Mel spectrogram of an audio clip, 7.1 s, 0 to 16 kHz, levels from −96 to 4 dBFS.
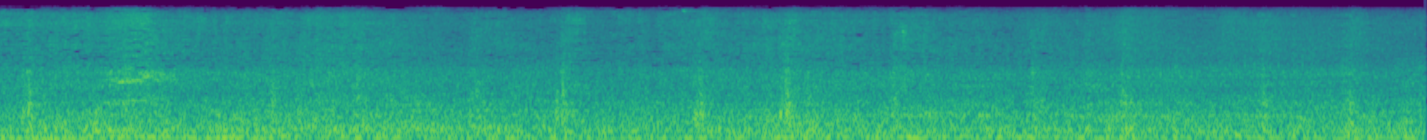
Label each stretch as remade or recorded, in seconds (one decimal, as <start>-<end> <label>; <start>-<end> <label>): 0.0-5.5 recorded; 5.5-7.1 remade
